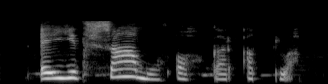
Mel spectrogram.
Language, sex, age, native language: Icelandic, female, 7, Icelandic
